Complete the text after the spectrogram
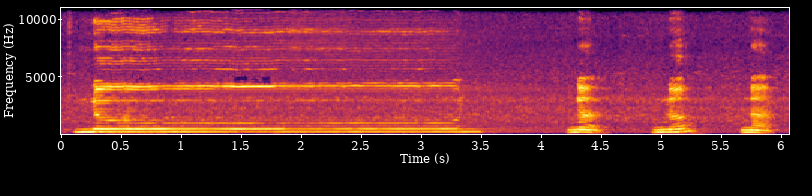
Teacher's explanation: नून का किनारा ऊपर वाले दो जो हमारे दांत है उनके मसूड़ों के साथ अंदरूनी तरफ मिलते हैं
